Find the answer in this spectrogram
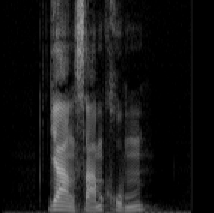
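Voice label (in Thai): "ย่างสามขุม" ภาษาโคราช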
